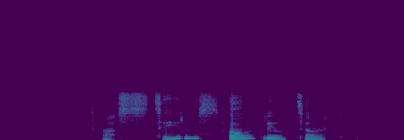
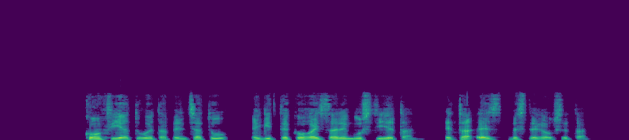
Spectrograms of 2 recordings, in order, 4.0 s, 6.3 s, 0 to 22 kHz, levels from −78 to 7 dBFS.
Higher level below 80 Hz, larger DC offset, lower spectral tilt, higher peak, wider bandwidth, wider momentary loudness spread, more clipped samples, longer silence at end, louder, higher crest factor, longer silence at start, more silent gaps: second, -82 dBFS vs -62 dBFS; neither; about the same, -5 dB/octave vs -5.5 dB/octave; second, -22 dBFS vs 0 dBFS; about the same, 7.6 kHz vs 7.8 kHz; about the same, 13 LU vs 11 LU; neither; first, 0.8 s vs 0.45 s; second, -42 LUFS vs -18 LUFS; about the same, 22 dB vs 18 dB; first, 1.05 s vs 0.85 s; second, 2.93-2.97 s vs 2.30-2.52 s, 4.27-4.45 s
